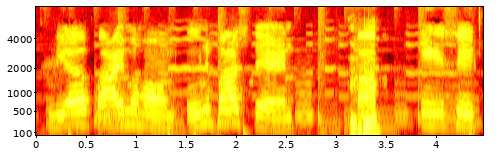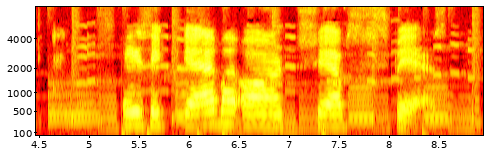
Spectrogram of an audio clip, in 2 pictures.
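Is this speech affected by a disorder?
Yes: Down syndrome; present from birth.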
